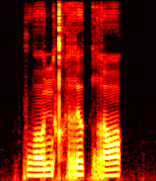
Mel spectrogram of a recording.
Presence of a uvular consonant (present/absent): absent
